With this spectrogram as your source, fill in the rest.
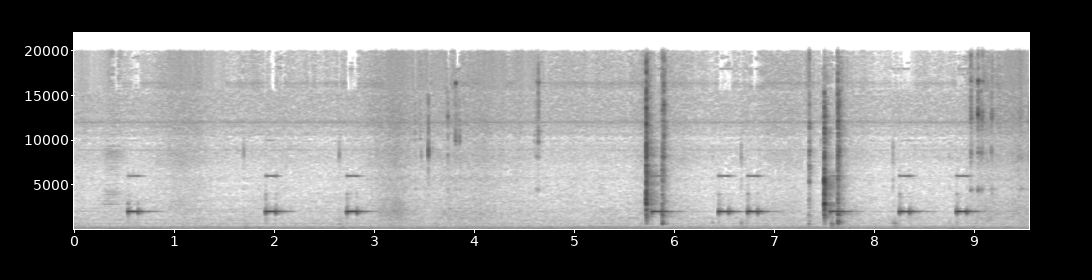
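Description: A Konica Minolta copier gives off a whining electronic noise. Short, high, tonal chirps repeat in irregular bursts over a constant low electrical hum, with a few sharper clicks mixed in.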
